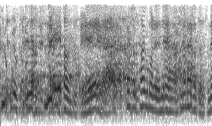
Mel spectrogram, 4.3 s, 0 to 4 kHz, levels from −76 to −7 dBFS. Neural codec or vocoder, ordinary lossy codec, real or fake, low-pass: vocoder, 22.05 kHz, 80 mel bands, HiFi-GAN; none; fake; 3.6 kHz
